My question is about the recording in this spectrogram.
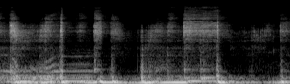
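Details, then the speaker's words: Panasonic SA-AK47 stereo cassette deck: in one tape direction only, music warbles with smeared, scratchy sound and unsteady pitch, clears after minutes then returns; belts not slipping, not the tape, owner unsure whether something slips or sticks. "if I leave that to play for a few minutes that will clear and it will start working okay and then it will come back again so I don't know whether there's something slipping or sticking but it just does it in that direction"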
